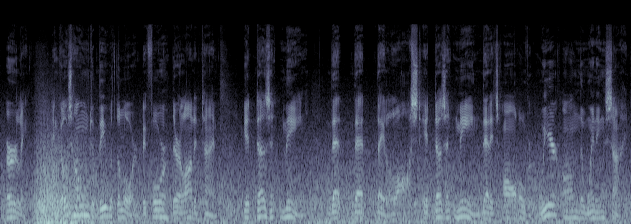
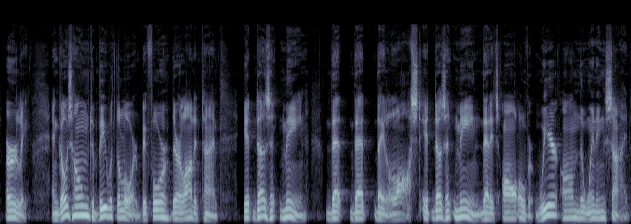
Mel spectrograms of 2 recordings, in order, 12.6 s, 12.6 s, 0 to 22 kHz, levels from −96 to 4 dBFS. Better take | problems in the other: second | wind noise on the microphone; heavy; 5 dB below the speech

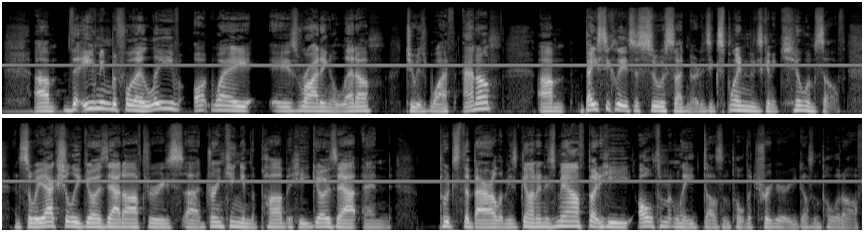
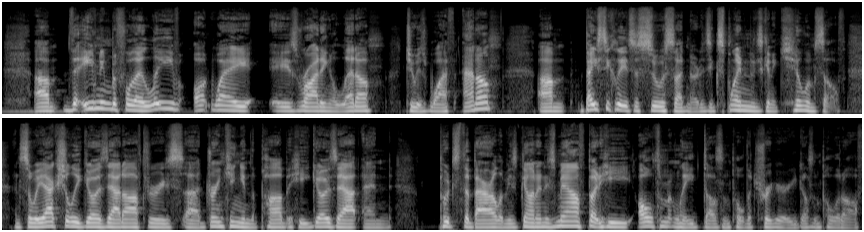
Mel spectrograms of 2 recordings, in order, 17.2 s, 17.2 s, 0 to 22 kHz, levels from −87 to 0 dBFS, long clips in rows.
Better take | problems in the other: second | high-pitched whine; noticeable; throughout; 2 kHz, 15 dB below the speech

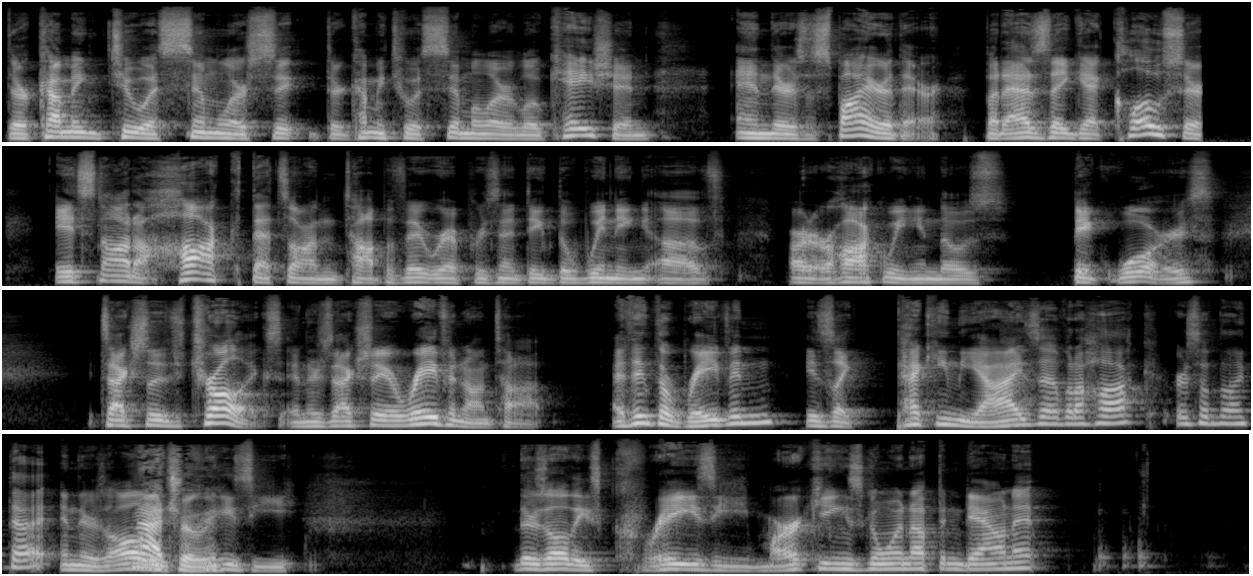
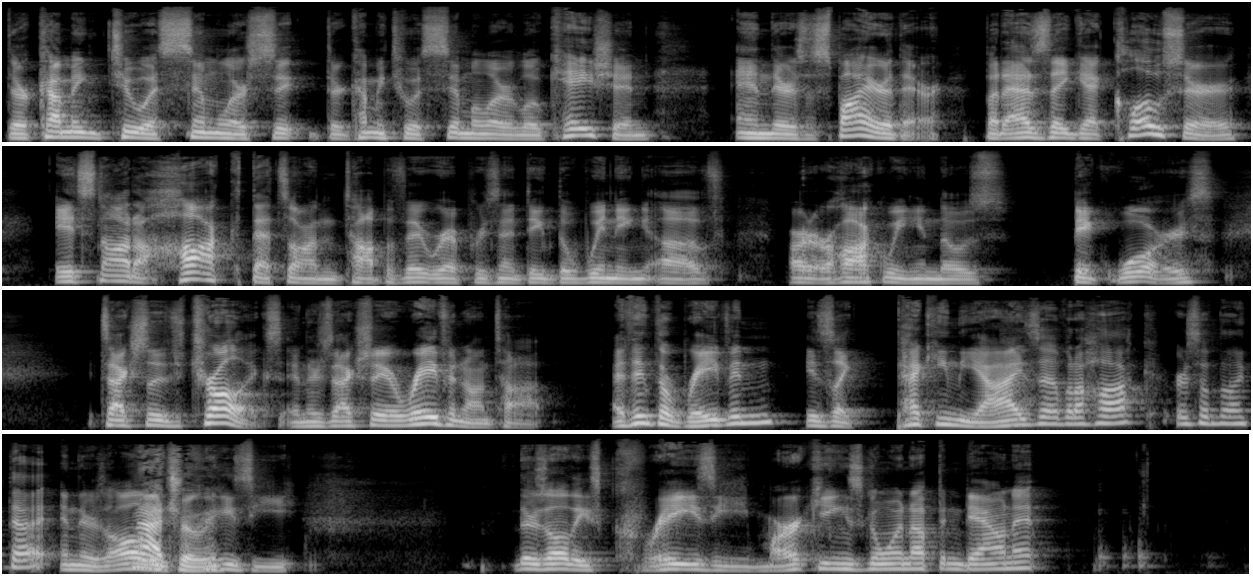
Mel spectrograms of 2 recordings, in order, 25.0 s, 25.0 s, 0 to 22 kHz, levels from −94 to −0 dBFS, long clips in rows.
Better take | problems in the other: second | audio cutting out; at 6 s

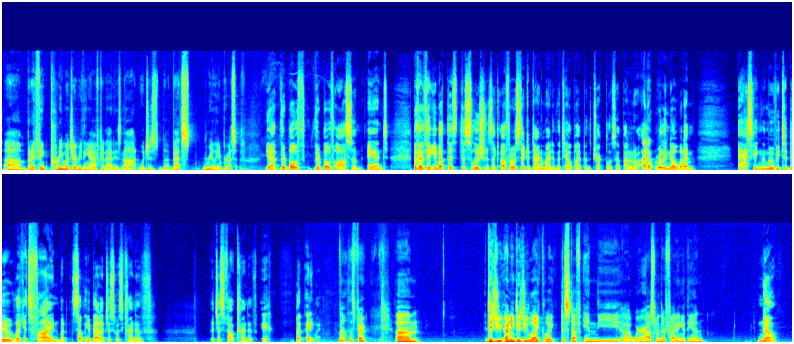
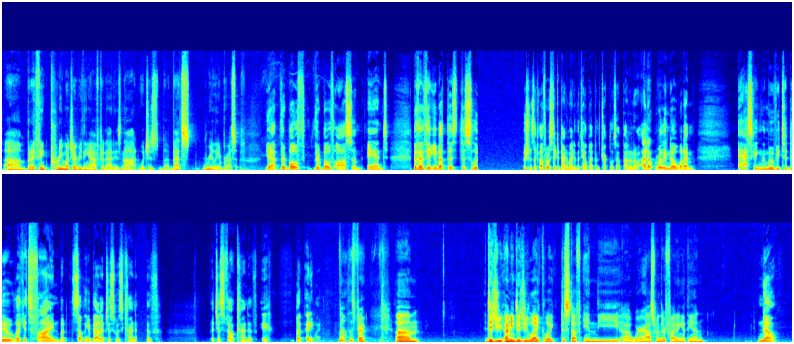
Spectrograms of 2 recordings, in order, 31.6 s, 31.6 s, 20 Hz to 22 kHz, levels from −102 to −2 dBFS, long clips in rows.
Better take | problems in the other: first | audio freezing; at 9.5 s for 1 s and at 18 s

